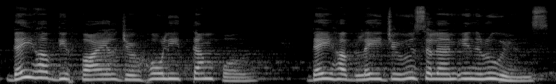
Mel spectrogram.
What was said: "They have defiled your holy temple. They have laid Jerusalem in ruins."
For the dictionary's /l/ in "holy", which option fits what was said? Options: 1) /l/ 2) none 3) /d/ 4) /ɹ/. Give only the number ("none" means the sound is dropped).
1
